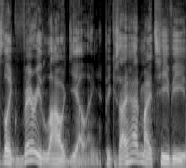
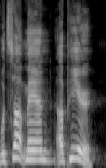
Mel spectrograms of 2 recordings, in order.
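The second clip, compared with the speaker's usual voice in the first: high, hollered, shouted calling out; 9 semitones higher than usual. Retelling calling down from a window to a man: retelling own yell to the street. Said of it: "So I yelled back".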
